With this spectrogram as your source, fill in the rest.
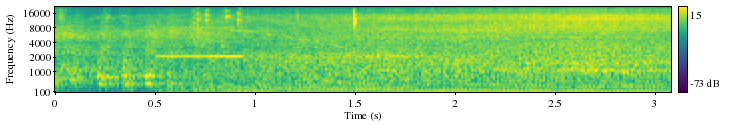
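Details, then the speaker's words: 2004 Honda Element with K-series engine after replacing the screeching serpentine belt tensioner: steady, even idle with a smooth low hum and no squeal or chirp; it's quiet now. "It's all quiet now."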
